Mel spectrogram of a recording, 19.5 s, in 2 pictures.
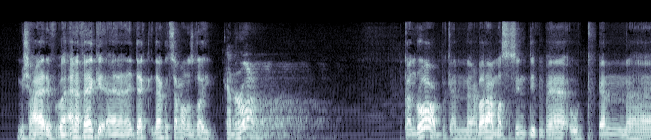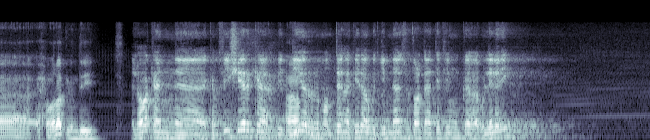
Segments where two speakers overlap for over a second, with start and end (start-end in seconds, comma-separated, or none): none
